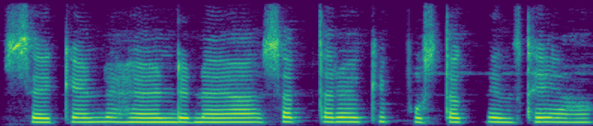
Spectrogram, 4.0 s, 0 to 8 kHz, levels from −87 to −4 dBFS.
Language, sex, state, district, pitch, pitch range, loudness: Chhattisgarhi, female, Chhattisgarh, Rajnandgaon, 265 Hz, 265-275 Hz, -16 LUFS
